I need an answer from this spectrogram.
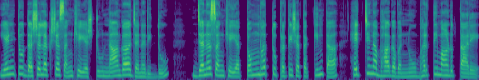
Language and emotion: Kannada, neutral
